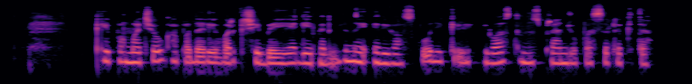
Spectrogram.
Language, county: Lithuanian, Kaunas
